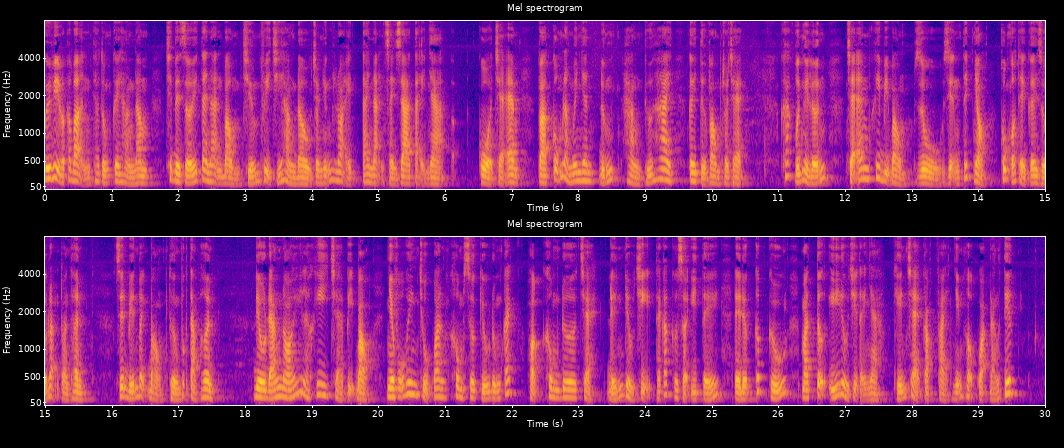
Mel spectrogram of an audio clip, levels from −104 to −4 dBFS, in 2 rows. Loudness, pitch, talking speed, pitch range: -26 LUFS, 140 Hz, 255 wpm, 115-170 Hz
